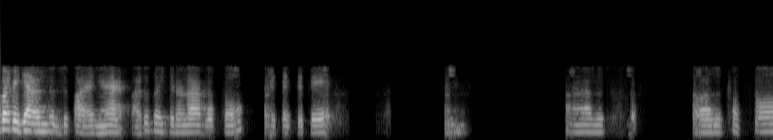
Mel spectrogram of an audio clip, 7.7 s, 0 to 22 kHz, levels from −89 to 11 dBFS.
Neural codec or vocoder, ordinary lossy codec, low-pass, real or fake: codec, 24 kHz, 0.9 kbps, WavTokenizer, medium music audio release; none; 3.6 kHz; fake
